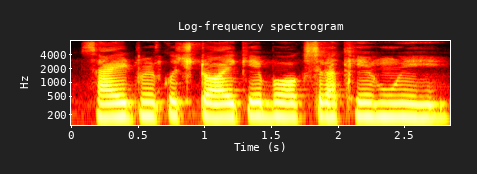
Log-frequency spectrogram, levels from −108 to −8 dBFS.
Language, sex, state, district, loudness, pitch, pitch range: Hindi, female, Madhya Pradesh, Bhopal, -17 LUFS, 180 Hz, 175-185 Hz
